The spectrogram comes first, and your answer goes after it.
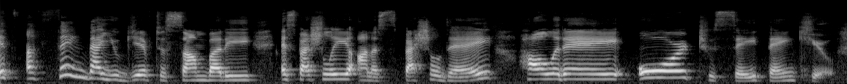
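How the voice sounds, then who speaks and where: This woman talks at a very slow pace. Her fairly high pitch swings very widely. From Canada, Ontario. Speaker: English teacher, co-host. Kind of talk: English lesson chat.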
